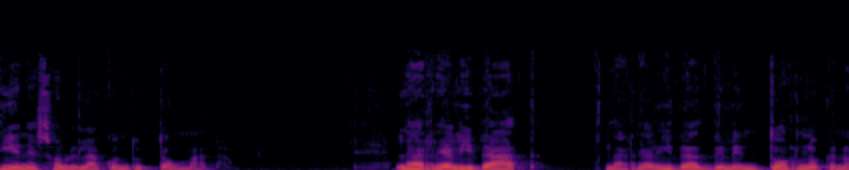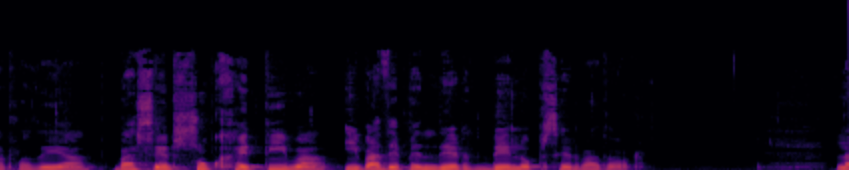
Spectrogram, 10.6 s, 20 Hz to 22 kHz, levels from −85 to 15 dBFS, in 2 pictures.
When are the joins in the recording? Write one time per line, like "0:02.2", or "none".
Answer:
0:06.0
